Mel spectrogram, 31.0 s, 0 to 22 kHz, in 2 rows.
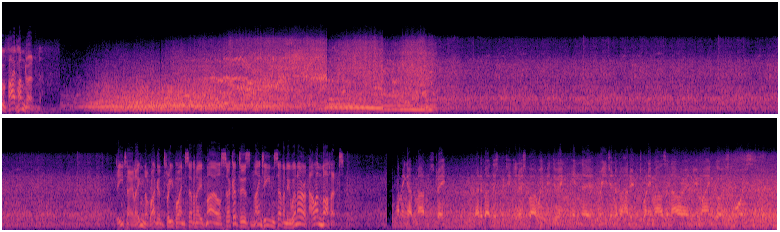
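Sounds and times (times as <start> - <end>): engine and road drone in cabin: 1.1 - 17.8, 23.9 - 31.0
racing car engines revving: 1.2 - 12.0, 23.7 - 31.0.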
